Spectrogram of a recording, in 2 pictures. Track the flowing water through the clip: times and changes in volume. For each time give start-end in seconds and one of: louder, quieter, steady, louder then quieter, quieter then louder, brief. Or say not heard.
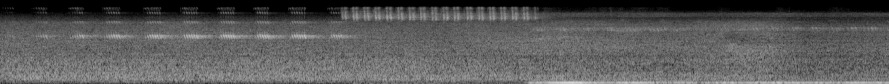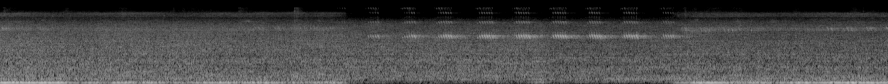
0.0-17.7 quieter.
